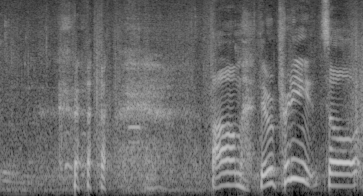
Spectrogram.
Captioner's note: laughing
